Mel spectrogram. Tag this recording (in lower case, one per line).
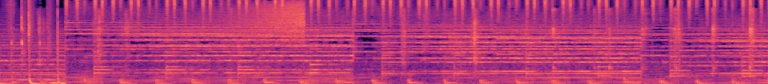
music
